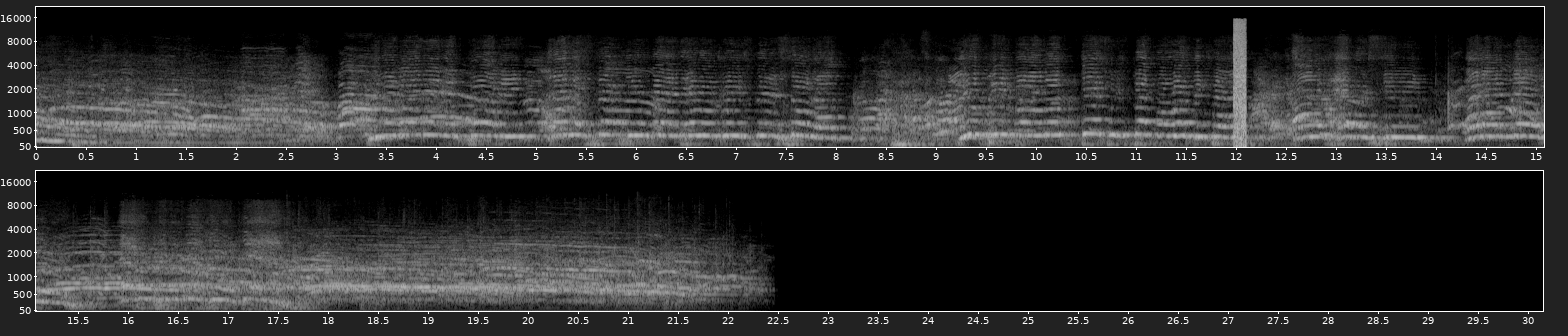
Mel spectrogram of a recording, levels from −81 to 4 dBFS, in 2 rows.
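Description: From 11.98 to 12.10 s the audio turns into a burst of loud, harsh broadband noise, the sign of samples built from the wrong bytes: the reader misaligns or swaps each sample's bytes, so the fast-changing low bits become the loudest part of every value.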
